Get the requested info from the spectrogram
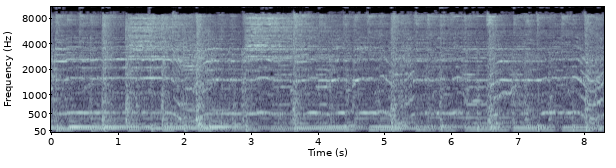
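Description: Live band playing an instrumental passage: electric guitar lead with sliding notes over strummed acoustic guitar, a steady low bass line and drum kit.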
